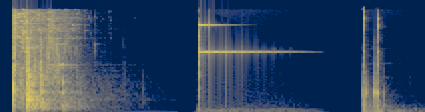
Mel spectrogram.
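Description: Edited intro sound effects: a glass-shatter crash that dies away within a second, then a single bright ding about two seconds in that rings and fades, then two quick mouse-click sounds near the end as the pointer hits a Subscribe button.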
